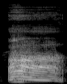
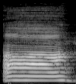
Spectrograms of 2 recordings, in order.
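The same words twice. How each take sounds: First: The vowel is said on a low pitch. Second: The vowel is said on a high pitch. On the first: "low tone" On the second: "high tone"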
